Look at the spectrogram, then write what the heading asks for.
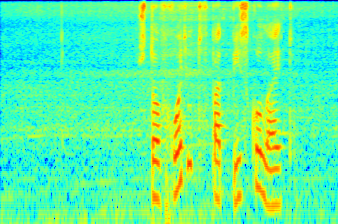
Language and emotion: Russian, neutral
